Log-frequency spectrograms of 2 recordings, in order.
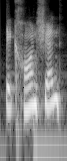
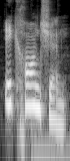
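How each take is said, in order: First: Eichhornchen as ikh-hahn-shen, rising like a question; unsure attempt. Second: Eichhornchen said as ikh-hahn-shen, falling firmly; confident attempt. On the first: Unsure of the German word, tries it again questioningly. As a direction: ask Eichhornchen back, doubtful. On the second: Trying the German word for the chat, says it firmly. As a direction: commit to Eichhornchen with a falling end. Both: Shown as a demonstration. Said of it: "Can you say".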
